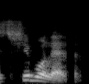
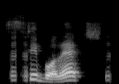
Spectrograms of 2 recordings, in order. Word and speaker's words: chibolete: vocês falam para ele para ele dizer chibolete se ele dis é sibolete sem conseguir pronunciar corretamente a palavra prenda-o e matavam no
